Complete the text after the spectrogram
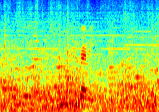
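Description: Hands slap down on a plastic timer pad.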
